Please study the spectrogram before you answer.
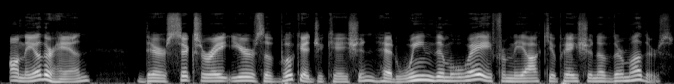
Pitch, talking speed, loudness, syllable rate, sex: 155 Hz, 195 wpm, -17 LUFS, 5.2 syllables/s, male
